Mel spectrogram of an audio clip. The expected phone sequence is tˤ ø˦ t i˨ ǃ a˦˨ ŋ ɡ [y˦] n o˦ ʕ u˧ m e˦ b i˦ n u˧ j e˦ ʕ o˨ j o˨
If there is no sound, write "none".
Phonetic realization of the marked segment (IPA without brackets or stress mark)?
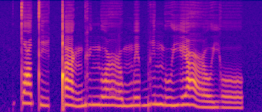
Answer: y˦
